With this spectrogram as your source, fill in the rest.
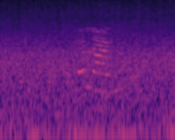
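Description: Steady rain pours down outdoors while a football game goes on, a soft continuous hiss of falling water with a brief faint splash near the middle.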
